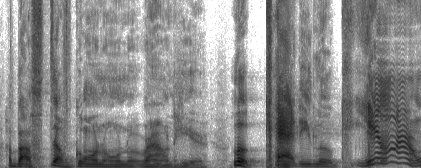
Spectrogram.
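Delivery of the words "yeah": drawn-out mock meow; imitated cat yowl. Preacher mimicking the catty mess, mock cat yowl.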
